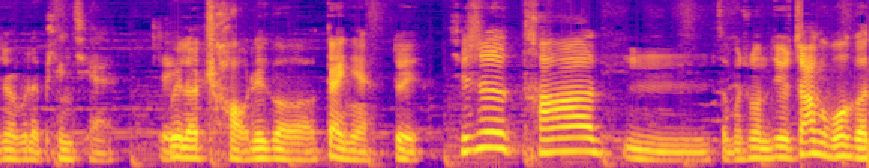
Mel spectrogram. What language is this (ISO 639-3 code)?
zho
